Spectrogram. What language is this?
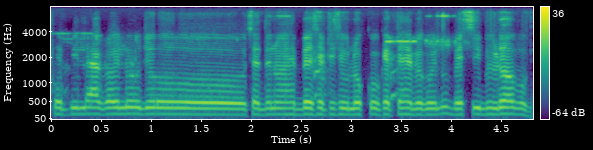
Odia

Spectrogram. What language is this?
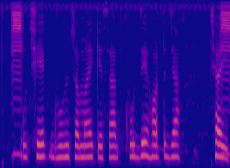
Magahi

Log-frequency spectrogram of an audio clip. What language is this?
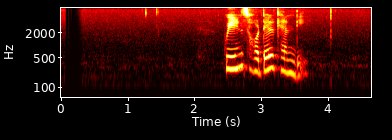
Sinhala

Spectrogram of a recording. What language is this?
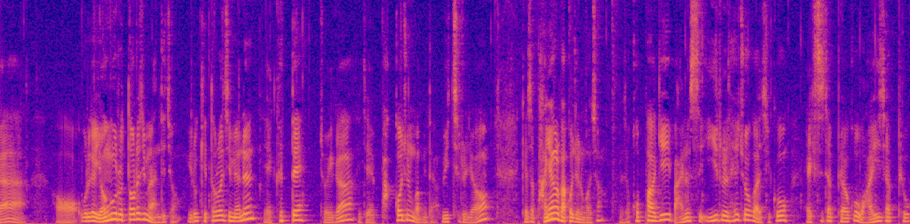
Korean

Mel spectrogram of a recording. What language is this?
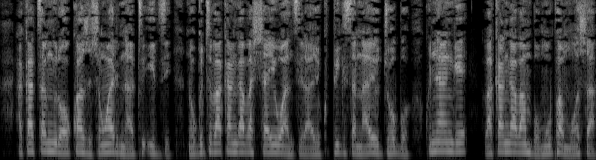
Shona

